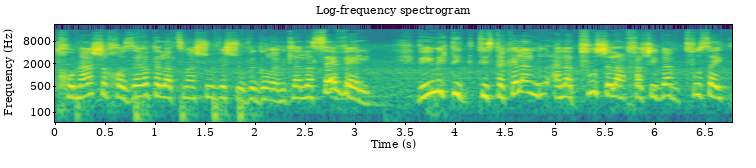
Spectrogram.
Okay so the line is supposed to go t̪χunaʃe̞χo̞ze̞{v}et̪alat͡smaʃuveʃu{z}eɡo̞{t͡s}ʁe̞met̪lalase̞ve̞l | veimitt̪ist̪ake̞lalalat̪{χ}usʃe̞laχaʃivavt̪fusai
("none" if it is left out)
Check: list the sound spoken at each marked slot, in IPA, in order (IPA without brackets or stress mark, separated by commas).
ʁ, v, none, f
